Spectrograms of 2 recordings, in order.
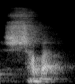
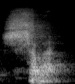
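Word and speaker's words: שבת: Hebrew It's gusto niyo matuto ng Hebrew we pronounce it shabbat one more time shabat yung may gigil yung may gigil sa dulo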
